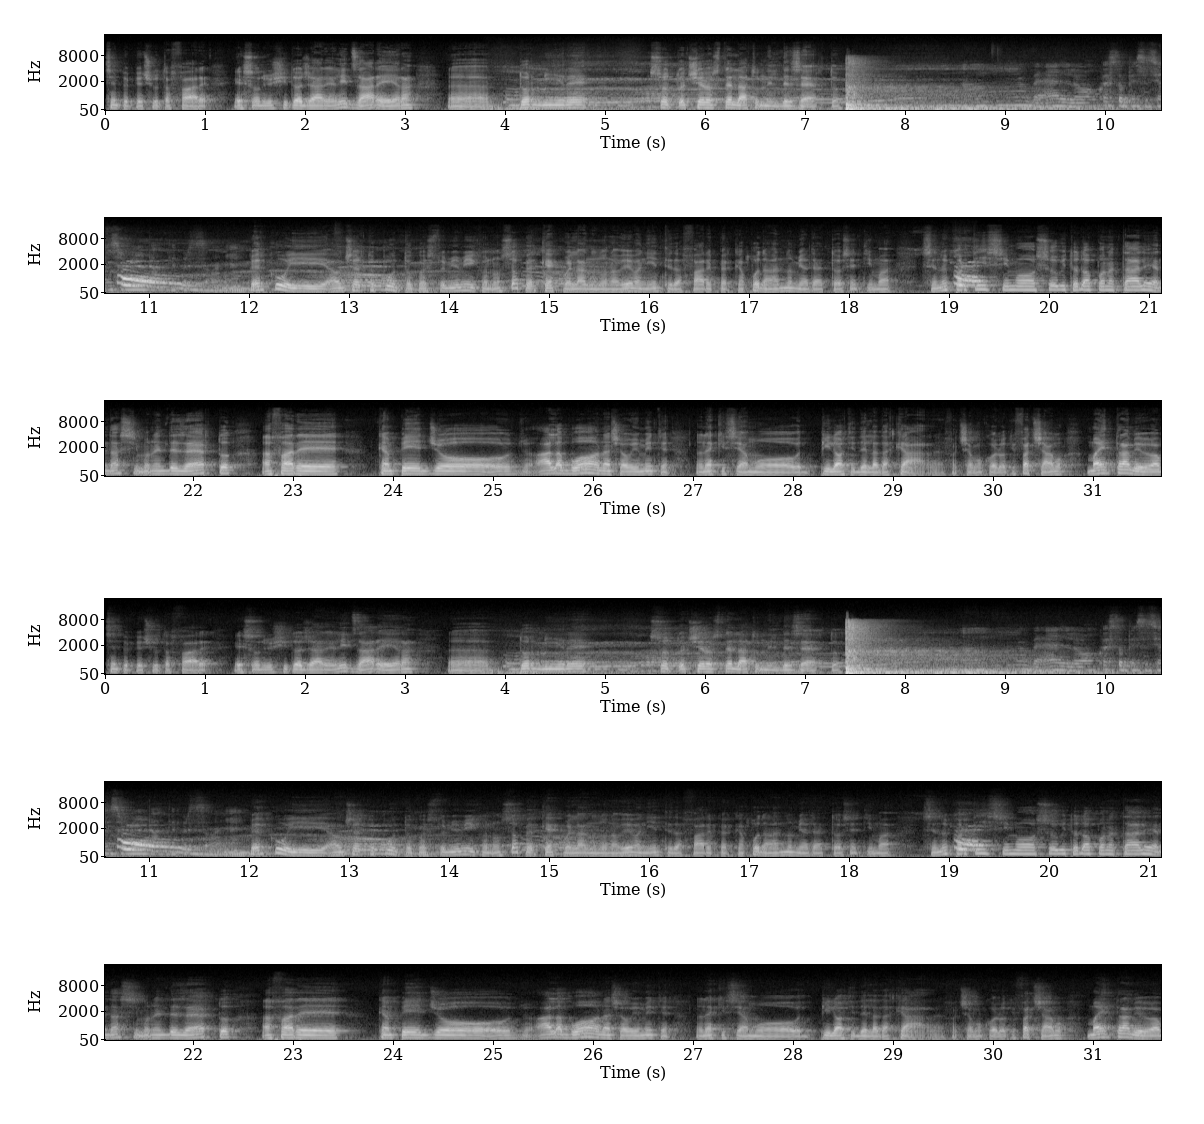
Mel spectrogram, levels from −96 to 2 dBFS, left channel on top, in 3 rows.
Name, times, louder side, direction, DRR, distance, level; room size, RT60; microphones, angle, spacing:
voice 1, 0.0-4.9 5.4-7.4 12.0-31.6, left 2 dB, 40° left, 0.7 m, -27 dB
Dog, 3.8-19.3, left 2 dB, 65° left, 3.0 m, -32 dB
sound 1, 7.4-10.8 11.1-11.2, right 3 dB, 60° right, 0.8 m, -27 dB
voice 2, 8.5-12.0, left 1 dB, 5° left, 4.3 m, -38 dB
18.5 x 10.5 x 3.8 m
head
